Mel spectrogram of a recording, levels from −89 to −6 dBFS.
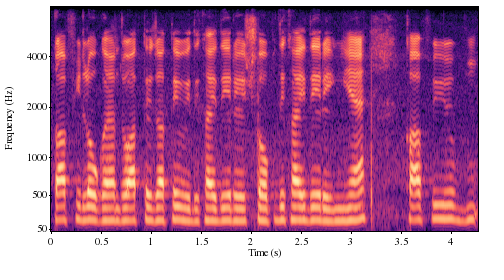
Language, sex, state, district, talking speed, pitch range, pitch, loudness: Hindi, female, Haryana, Jhajjar, 240 wpm, 165-175 Hz, 170 Hz, -15 LUFS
